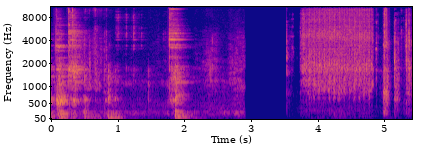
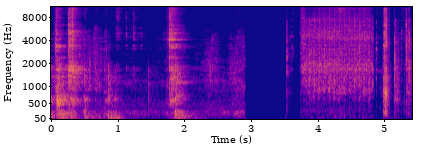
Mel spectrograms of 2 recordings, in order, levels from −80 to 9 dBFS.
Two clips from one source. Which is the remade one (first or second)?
second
